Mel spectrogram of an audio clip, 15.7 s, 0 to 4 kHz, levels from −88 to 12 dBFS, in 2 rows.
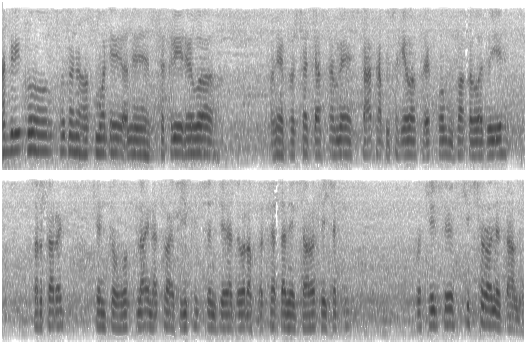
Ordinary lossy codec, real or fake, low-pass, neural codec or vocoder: AAC, 16 kbps; fake; 3.6 kHz; codec, 16 kHz in and 24 kHz out, 1.1 kbps, FireRedTTS-2 codec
